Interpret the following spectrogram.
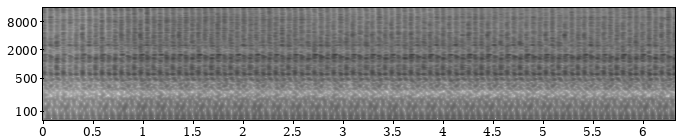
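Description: Yanmar 4T90 four-cylinder diesel engine running steadily, close up, with a fast, even firing rhythm and the clatter of its injection.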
